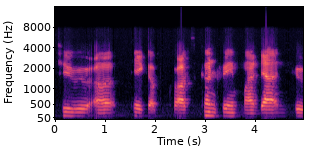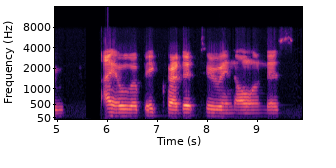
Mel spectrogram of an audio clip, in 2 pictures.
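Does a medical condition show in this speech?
Yes: cerebral palsy.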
